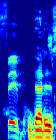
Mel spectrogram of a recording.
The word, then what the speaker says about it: Firbolg: Okay, you, Firebolg, keep us alive. That's your job. Just keep us alive. – Okay. – You're a cleric. – I believe it's pronounced Firbolg. – That is correct.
